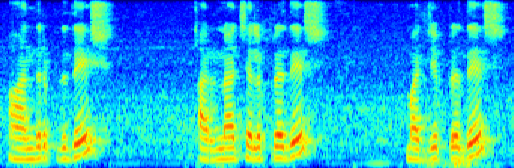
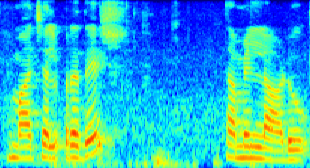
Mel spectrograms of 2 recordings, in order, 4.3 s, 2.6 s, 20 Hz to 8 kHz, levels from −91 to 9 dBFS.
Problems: none marked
